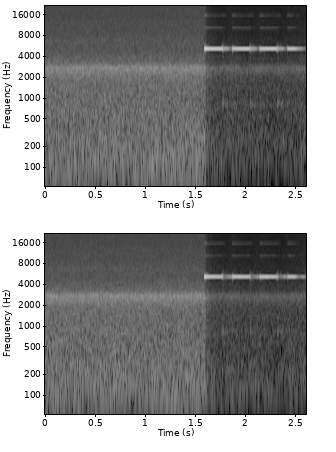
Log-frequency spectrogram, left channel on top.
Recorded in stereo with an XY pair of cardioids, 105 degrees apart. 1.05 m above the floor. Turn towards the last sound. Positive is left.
turn(degrees=10)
